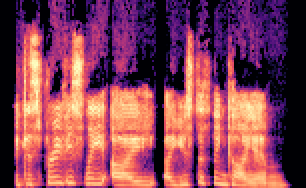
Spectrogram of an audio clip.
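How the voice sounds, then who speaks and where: The speaker has an Arabic accent. The sound is dry and close with no echo. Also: woman. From Sudan. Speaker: journalism student. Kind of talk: personal testimony interview.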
